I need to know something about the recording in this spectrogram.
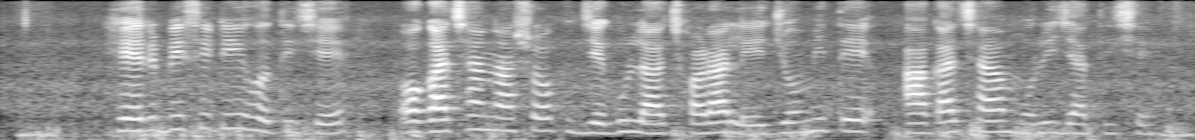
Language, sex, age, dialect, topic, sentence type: Bengali, female, 25-30, Western, agriculture, statement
